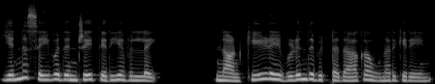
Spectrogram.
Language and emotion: Tamil, sad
